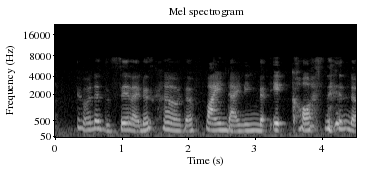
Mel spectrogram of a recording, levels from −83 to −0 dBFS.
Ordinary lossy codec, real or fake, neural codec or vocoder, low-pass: none; real; none; none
